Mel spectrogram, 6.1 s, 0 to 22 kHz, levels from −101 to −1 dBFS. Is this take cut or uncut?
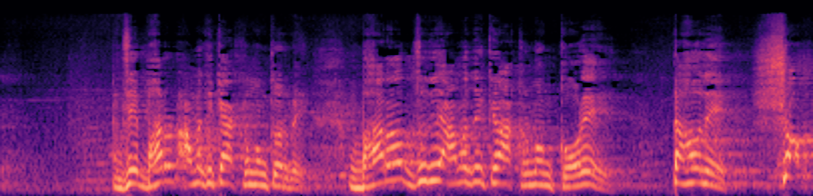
uncut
